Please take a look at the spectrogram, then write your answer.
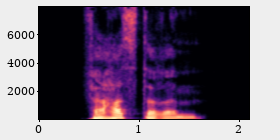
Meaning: strong dative masculine/neuter singular comparative degree of verhasst
- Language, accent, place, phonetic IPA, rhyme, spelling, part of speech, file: German, Germany, Berlin, [fɛɐ̯ˈhastəʁəm], -astəʁəm, verhassterem, adjective, De-verhassterem.ogg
